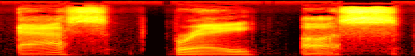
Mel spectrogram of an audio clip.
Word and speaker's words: Astraeus: Name: Astraeus, pronounce ass, pray, us.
